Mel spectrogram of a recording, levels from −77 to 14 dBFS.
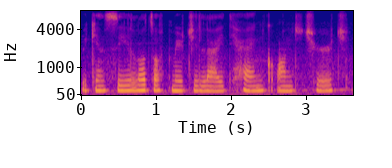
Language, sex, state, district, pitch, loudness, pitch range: English, female, Nagaland, Kohima, 180 Hz, -17 LUFS, 175-185 Hz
